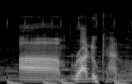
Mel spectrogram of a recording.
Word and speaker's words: Raducanu: But a little part of you just couldn't help but root for 18-year-old sensation Raducanu. Raducanu, let me pronounce it properly.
